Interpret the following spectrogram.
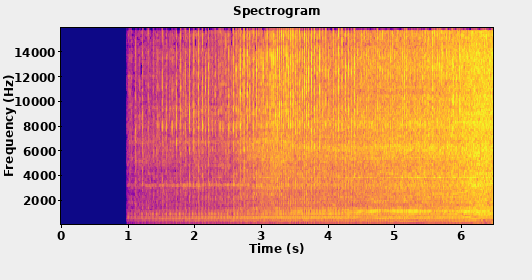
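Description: Chainsaw engine fading in from silence about a second in, growing steadily louder, its pitch climbing as it revs up.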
